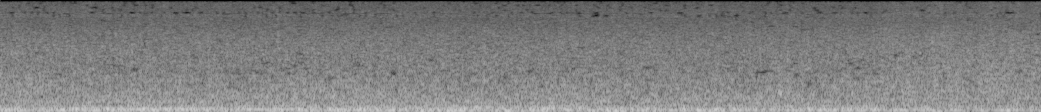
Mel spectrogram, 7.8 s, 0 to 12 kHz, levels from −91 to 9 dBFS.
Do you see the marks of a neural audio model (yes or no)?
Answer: yes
